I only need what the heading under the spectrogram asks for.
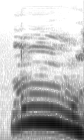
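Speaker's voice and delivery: high hesitant "Ну"; hesitant Pooh. A narrator's reading. Pooh hesitates to the rabbit, high hem. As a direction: hem before answering. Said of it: "замялся Пух".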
